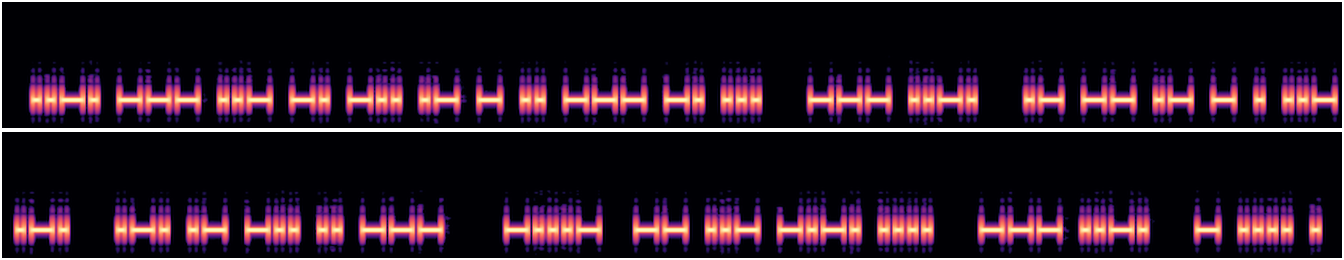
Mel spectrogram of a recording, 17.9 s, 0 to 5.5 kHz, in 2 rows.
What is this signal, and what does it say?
Morse code, heard as a keyed tone, about 25 wpm, 600 Hz. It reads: FOUNDATIONS OF AMATEUR RADIO <BT> MUCH OF THE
